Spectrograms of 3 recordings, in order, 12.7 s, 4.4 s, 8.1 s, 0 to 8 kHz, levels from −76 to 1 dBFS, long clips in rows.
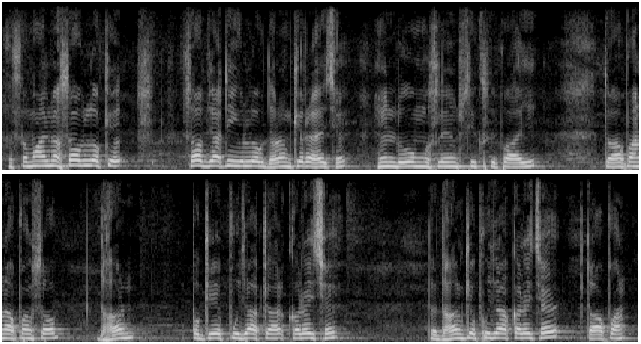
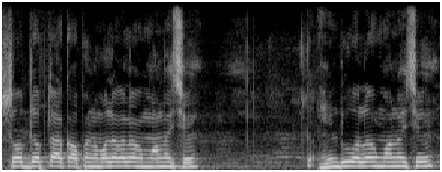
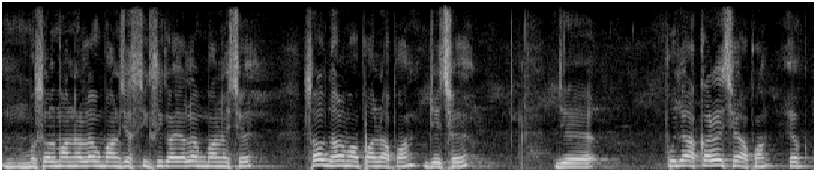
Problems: none marked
